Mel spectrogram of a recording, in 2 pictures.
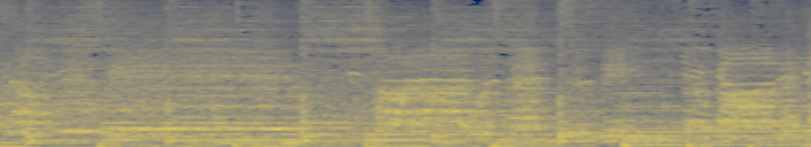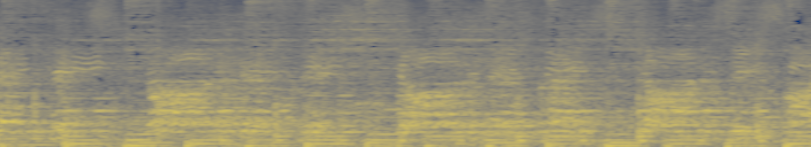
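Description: A large men's chorus singing with instrumental accompaniment over a steady, regular beat, in a live stage performance.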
